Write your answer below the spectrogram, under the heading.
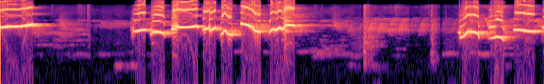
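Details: Oriental magpie-robin giving ngeplong song at night as a lure for young spotted magpie-robins; a high whistle, then a dense cascade of swooping, overlapping whistled notes, a pause, and another bright burst.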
